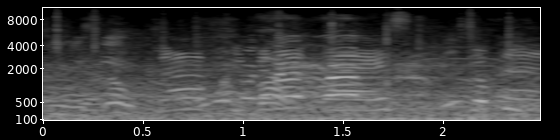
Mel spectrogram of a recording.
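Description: Overlapping voices of spectators and players talking and calling out at once, with no clear words, and one louder call about one and a half seconds in.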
